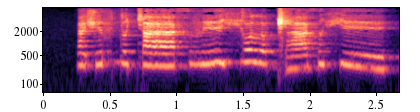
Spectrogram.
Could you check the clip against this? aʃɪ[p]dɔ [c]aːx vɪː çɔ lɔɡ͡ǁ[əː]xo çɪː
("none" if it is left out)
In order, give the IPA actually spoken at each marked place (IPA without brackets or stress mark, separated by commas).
f, c, aː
